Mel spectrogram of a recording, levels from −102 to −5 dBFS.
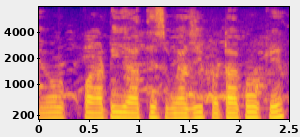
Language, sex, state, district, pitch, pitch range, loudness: Hindi, male, Jharkhand, Jamtara, 135 Hz, 130-140 Hz, -16 LUFS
